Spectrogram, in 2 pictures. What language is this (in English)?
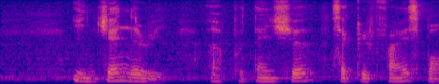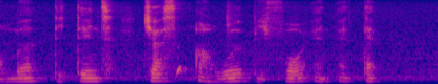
English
